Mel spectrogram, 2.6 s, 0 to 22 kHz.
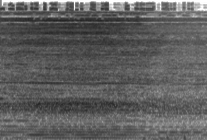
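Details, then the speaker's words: Volvo 850 1000 hp fuel system build: twin Bosch 044 fuel pumps on new 8-gauge wiring and relays, run briefly in test mode. Smooth, steady high-pitched whine with an even hiss that fades as the pumps stop; both pumps run cleanly and normally. "So those work great. Let's make sure none of the wiring's hot."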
